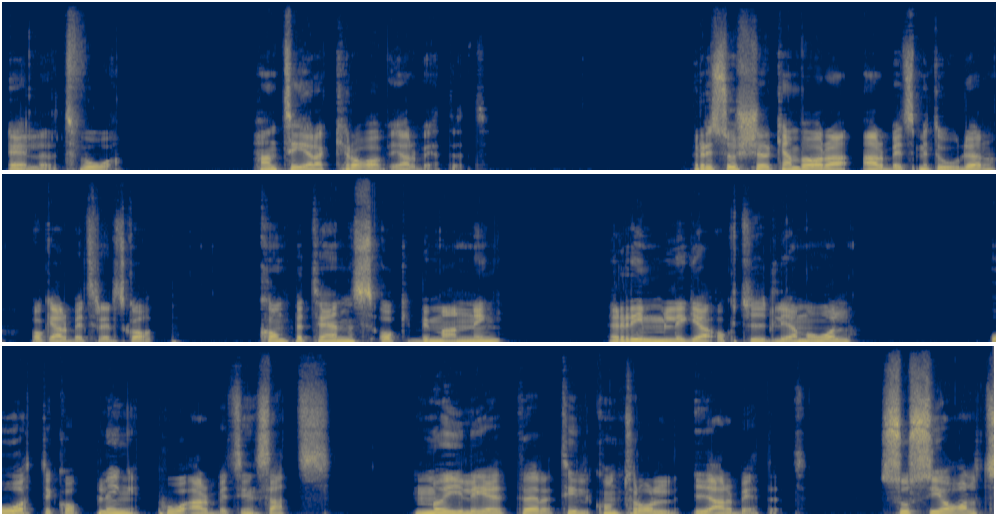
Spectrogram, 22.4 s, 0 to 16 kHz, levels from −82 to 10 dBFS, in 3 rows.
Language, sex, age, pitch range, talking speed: Swedish, male, 30-49, 100-140 Hz, 75 wpm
